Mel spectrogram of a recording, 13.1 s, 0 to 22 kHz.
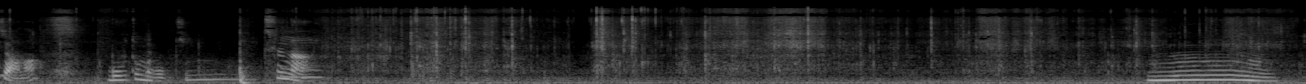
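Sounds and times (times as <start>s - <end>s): paper wrapping rustling and crinkling: 2.9s - 13.0s.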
